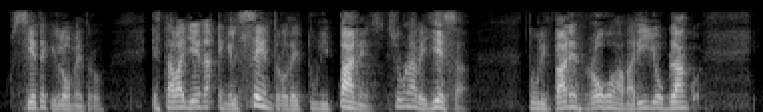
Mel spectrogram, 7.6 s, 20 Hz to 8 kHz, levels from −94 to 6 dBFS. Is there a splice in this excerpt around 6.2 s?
no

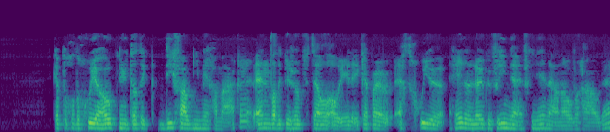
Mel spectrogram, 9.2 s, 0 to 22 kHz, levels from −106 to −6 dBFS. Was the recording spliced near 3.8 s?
yes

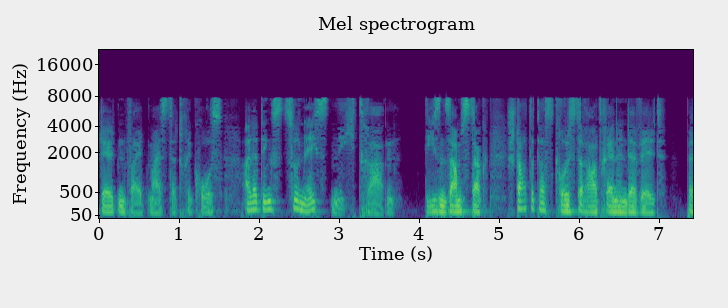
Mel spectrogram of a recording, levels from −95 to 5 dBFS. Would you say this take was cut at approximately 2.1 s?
no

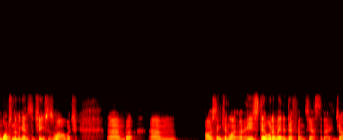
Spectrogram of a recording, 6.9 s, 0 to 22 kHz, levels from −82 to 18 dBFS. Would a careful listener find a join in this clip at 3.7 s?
no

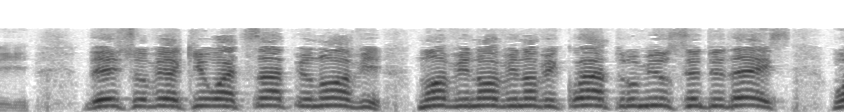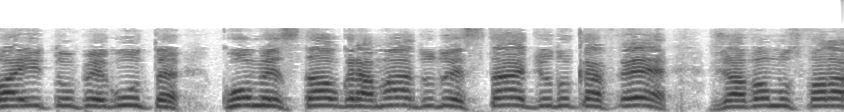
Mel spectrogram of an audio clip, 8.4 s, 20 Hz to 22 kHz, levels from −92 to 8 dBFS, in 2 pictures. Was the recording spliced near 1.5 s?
no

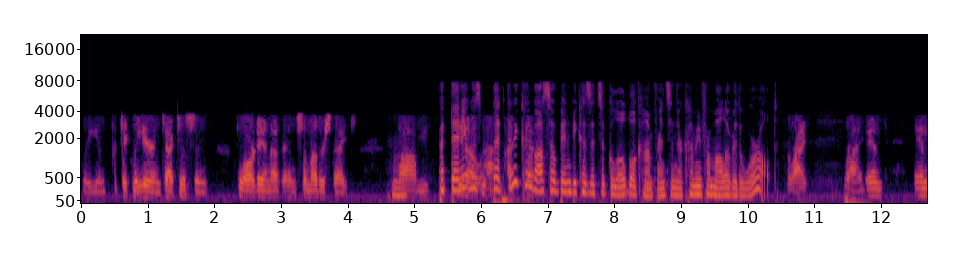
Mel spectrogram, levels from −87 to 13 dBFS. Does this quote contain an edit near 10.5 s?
no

